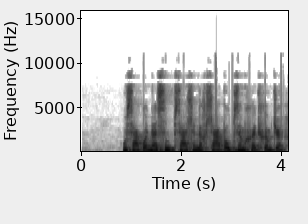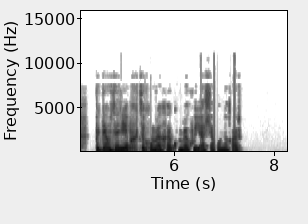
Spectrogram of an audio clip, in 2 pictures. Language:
Kabardian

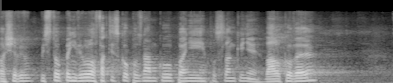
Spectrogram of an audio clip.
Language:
Czech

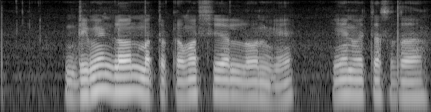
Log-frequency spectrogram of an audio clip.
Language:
Kannada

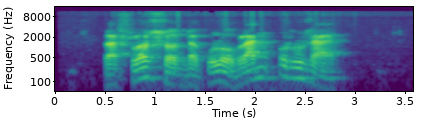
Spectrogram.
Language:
Catalan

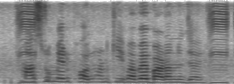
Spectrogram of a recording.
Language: Bangla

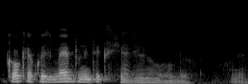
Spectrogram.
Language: Portuguese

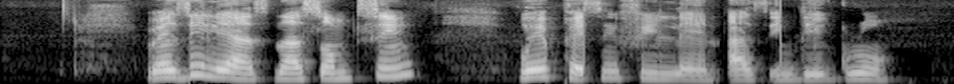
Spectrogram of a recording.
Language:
Nigerian Pidgin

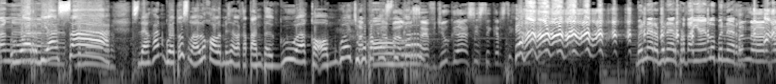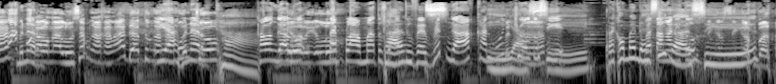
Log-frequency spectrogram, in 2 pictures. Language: Indonesian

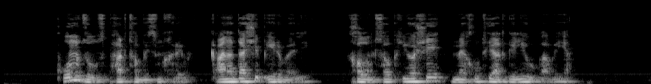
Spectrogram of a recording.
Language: Georgian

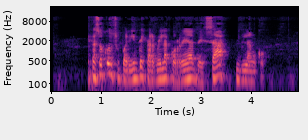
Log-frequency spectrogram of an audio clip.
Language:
Spanish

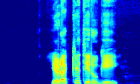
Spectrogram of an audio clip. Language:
Kannada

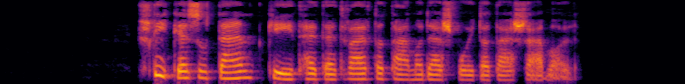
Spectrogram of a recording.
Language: Hungarian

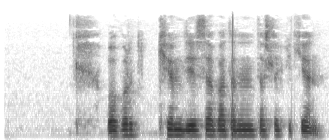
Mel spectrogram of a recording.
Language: Uzbek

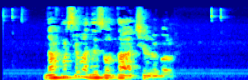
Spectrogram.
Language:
Romanian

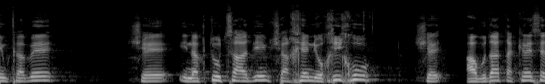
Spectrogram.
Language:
Hebrew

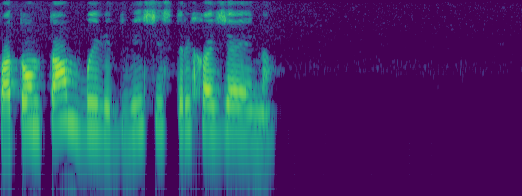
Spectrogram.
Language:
Russian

